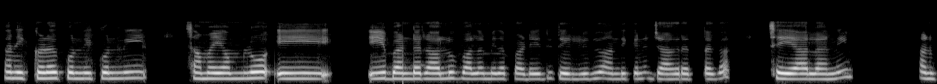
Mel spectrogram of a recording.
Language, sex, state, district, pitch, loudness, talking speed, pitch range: Telugu, female, Telangana, Karimnagar, 265 Hz, -16 LUFS, 95 wpm, 255-280 Hz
